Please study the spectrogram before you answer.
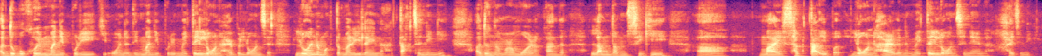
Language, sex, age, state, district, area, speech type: Manipuri, male, 18-30, Manipur, Imphal West, rural, spontaneous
